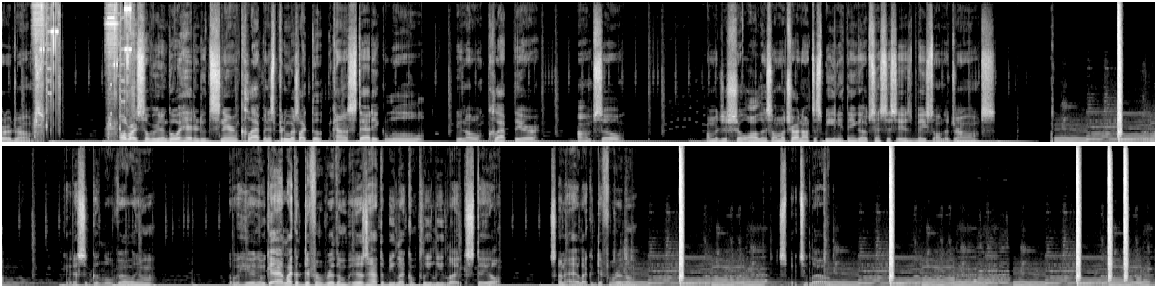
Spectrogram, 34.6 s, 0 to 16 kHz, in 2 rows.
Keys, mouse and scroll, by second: 5.3 double click, 12.2 right click, 14.4 ctrl+a, 15.1-15.8 alt+scroll up 1, 15.8 space, 17.3 2, 17.9 shift+click, 19.9 right click, 22.7 right click, 28.4 space, 28.5 ctrl+a, 28.7 space, 29.0-29.7 alt+scroll down 3, 31.9 right click, 32.5 space, 33.9 double click.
